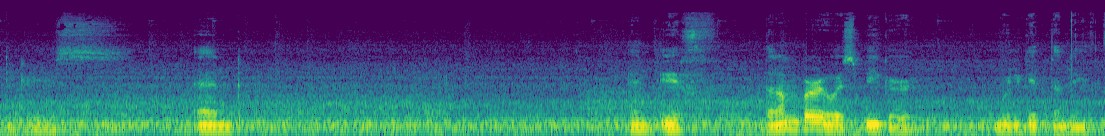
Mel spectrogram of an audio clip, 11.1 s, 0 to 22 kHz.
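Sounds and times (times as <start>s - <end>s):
room machinery hum: 0.0s - 11.0s.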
